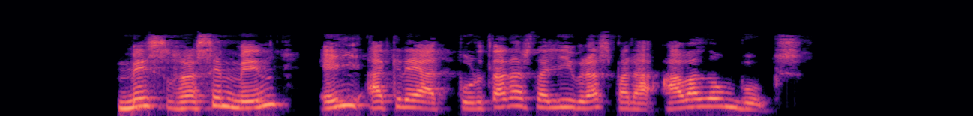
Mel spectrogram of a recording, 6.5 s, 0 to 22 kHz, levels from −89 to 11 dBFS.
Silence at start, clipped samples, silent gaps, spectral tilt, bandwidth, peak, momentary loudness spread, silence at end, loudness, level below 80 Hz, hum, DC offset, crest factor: 0.8 s; under 0.1%; 2.00-2.13 s; -4 dB/octave; 7.8 kHz; -2 dBFS; 9 LU; 1.15 s; -17 LUFS; -62 dBFS; none; under 0.1%; 18 dB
